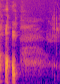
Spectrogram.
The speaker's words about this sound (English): My throat is quite dry. I'm still sick. Excuse me. Thank you. That helps. My honey water from my honey is still warm. Let me get one more sip of that, actually.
